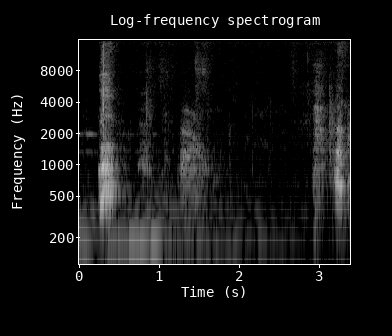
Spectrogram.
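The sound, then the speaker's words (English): A caged bulldog barks in a few short, rough bursts spaced irregularly apart, with a steady low hum running underneath throughout. “So I opted to just stand there and listen to his cage bulldog bark at me.”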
